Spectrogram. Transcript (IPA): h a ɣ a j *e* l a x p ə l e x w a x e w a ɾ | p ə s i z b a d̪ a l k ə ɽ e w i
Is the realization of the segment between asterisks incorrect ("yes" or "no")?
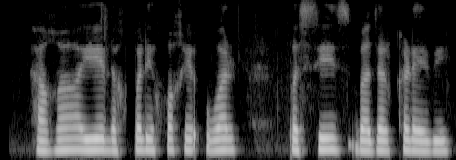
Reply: no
